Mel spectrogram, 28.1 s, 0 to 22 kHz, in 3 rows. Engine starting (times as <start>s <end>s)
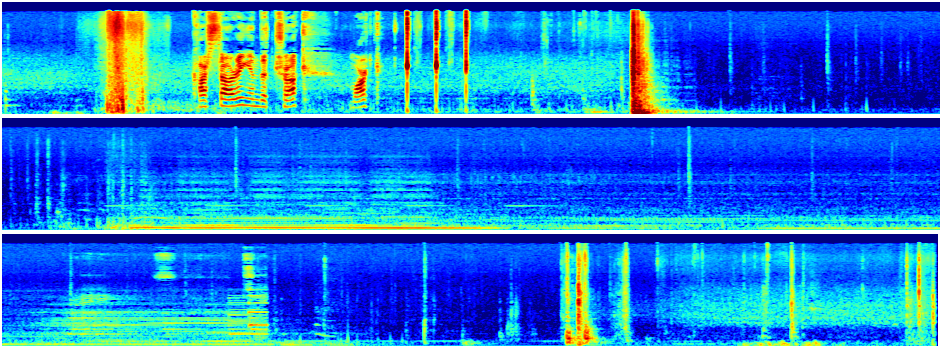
10.4s 13.8s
